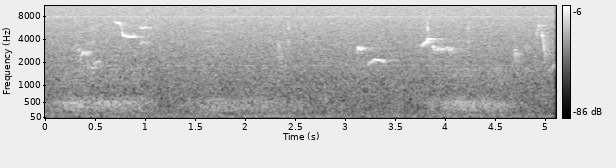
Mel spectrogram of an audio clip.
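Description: Faint steady hiss with a few short, high bird chirps scattered through it, and a low muffled murmur that swells and fades a few times.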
